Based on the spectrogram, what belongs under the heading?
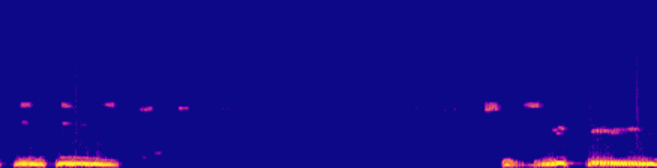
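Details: Spotted dove cooing used as a trapping lure. A pair of thick coos opens the clip, then a long silence, then a rising short note and an extended, steady coo close it.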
